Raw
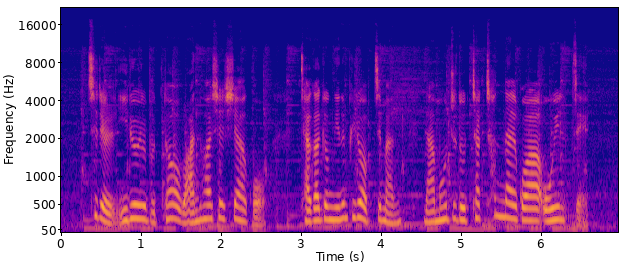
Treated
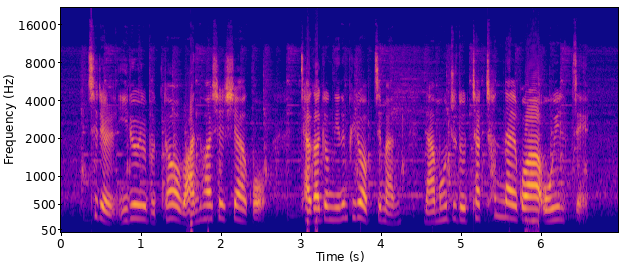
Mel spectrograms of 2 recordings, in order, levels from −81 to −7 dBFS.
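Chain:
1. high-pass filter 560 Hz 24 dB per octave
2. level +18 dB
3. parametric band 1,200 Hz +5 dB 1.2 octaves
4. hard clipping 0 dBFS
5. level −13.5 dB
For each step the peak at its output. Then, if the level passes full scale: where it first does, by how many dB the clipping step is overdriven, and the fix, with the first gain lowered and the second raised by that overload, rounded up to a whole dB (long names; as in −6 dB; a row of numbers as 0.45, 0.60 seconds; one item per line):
−13.5, +4.5, +7.5, 0.0, −13.5 dBFS
step 2, 7.5 dB
step 2 +10 dB, step 5 −5.5 dB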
